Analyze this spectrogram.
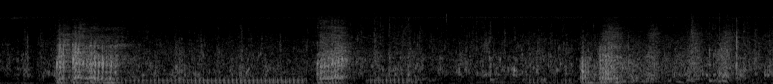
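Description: Wild animal calls: short harsh bursts about every two and a half seconds, between a jaguar and giant otters on the riverbank.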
